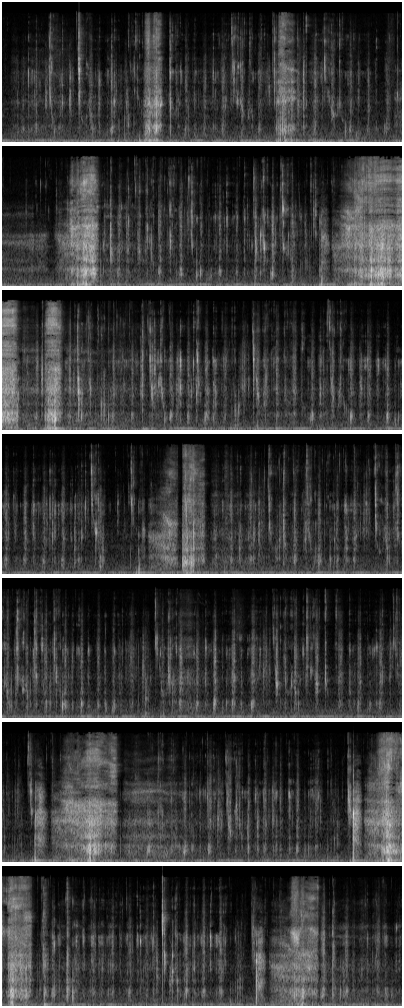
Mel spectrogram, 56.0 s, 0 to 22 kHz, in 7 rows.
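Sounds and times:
chewing and mouth smacks: 0.3s - 9.2s, 9.9s - 15.4s, 16.3s - 41.1s, 42.9s - 56.0s
slurping noodles: 8.8s - 10.0s, 14.4s - 17.7s, 26.9s - 28.1s, 40.7s - 43.5s, 47.0s - 48.8s, 53.1s - 54.9s.

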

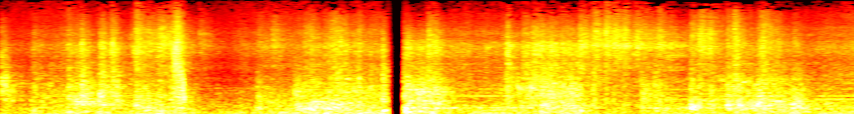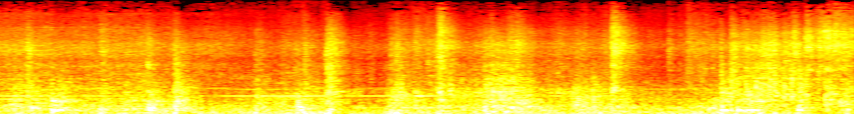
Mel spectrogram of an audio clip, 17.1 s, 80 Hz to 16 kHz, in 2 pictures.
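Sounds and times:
machinery clattering and knocking: 0.0s - 17.0s.

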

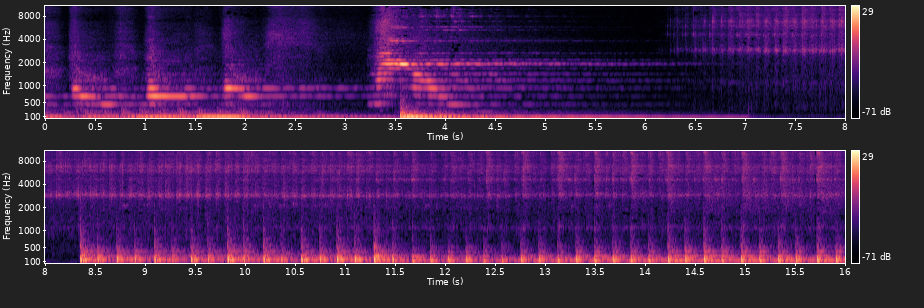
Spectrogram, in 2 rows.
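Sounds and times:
high steady tone: 2.6s - 6.3s
rattle shaking: 6.2s - 16.0s.

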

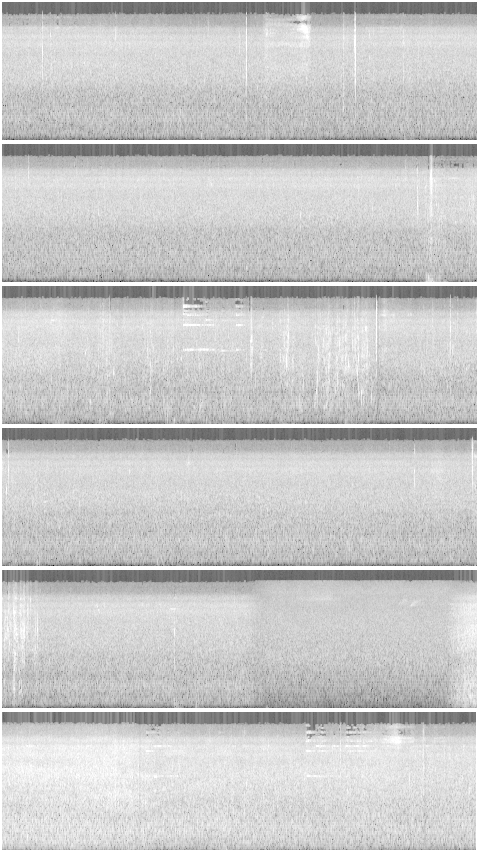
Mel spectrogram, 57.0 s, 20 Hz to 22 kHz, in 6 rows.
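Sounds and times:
water rushing over rocks: 0.0s - 56.9s
brief high ring: 22.6s - 24.0s.

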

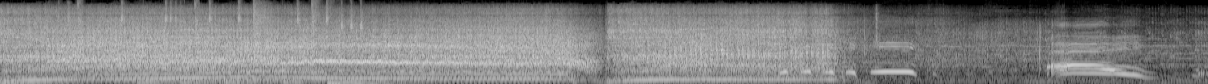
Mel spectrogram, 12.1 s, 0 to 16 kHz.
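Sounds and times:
car engine revving: 0.0s - 9.4s.

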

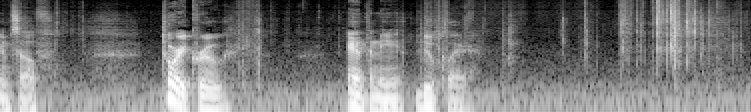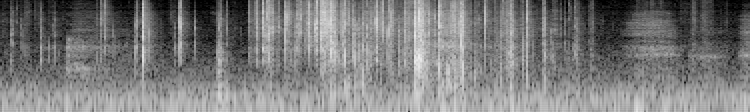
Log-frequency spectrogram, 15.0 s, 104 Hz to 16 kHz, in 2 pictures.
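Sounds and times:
foil wrapper tearing and crinkling: 6.1s - 13.5s.

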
